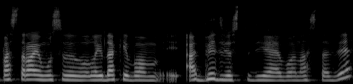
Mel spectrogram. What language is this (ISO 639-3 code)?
lit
